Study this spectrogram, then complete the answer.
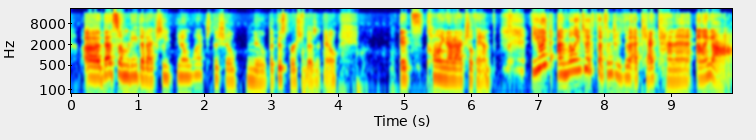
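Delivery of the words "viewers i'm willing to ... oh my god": mocking, swooping, sing-song Valley girl voice. Quoting a person who writes about the show's fans, in a mocking SJW voice. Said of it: "that's my S J W voice".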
